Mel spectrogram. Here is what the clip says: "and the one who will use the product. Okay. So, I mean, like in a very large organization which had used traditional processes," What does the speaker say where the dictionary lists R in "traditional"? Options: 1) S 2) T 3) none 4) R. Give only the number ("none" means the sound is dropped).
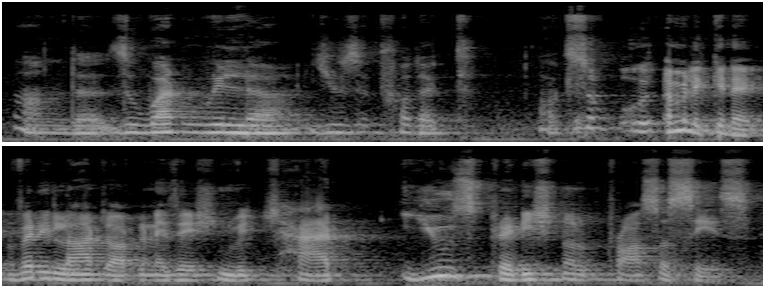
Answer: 4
